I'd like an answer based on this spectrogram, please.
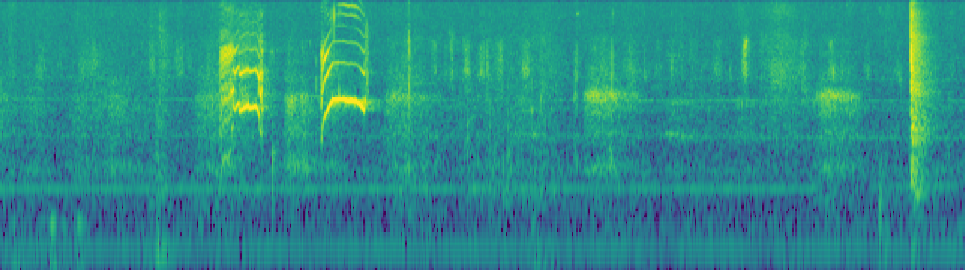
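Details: Kittens with freshly opened eyes give two short, high, falling mews in quick succession, followed by soft rustling and faint murmurs, then a single sharp click near the end.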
